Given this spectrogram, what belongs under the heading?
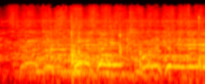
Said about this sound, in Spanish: Rabí sigue lijando la pared.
